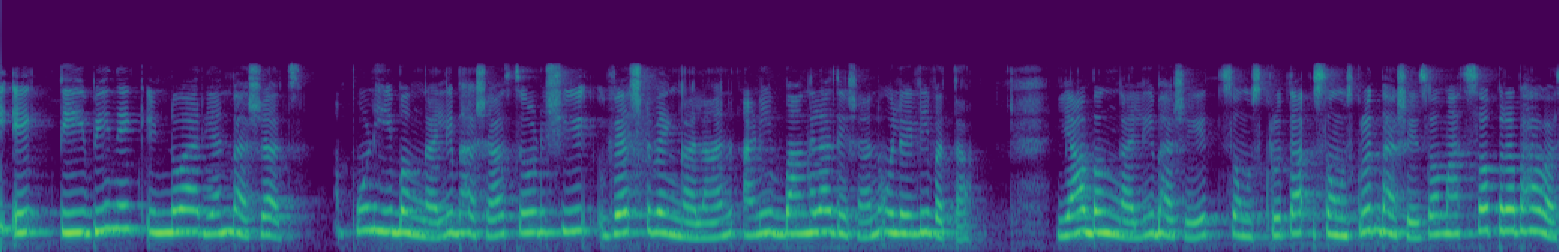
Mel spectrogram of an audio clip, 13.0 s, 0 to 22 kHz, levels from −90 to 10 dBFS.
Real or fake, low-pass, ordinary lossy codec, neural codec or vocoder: real; none; none; none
